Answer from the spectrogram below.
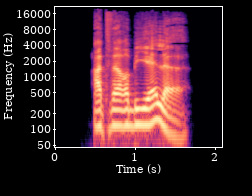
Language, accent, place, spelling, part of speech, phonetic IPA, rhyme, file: German, Germany, Berlin, adverbielle, adjective, [ˌatvɛʁˈbi̯ɛlə], -ɛlə, De-adverbielle.ogg
- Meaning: inflection of adverbiell: 1. strong/mixed nominative/accusative feminine singular 2. strong nominative/accusative plural 3. weak nominative all-gender singular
